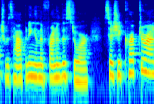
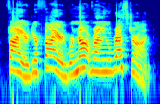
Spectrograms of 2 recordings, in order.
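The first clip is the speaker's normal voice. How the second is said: shrill, very loud, all-out scream; 6 semitones higher, 13 dB louder than usual. A man screaming at another man after the truck is smashed, screaming. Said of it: "went back to screaming at Little Joe".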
